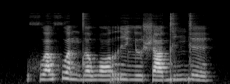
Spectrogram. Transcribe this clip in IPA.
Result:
xʷ a xʷ a n d ɐ w ɔ r i lʲ o ʃ a d i ŋ ɡ e

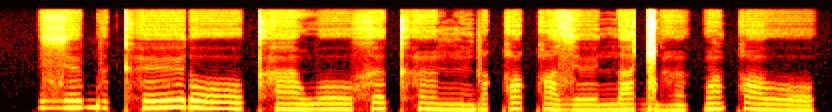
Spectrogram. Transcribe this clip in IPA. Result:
z ø b ɘ kʰ øː ɾ oː kʰ ãː w oː x ə kʰ ə̃ː ŋ õ b i q u q a z øː n a ɡ͡ǁ ə̃ | õ q oː

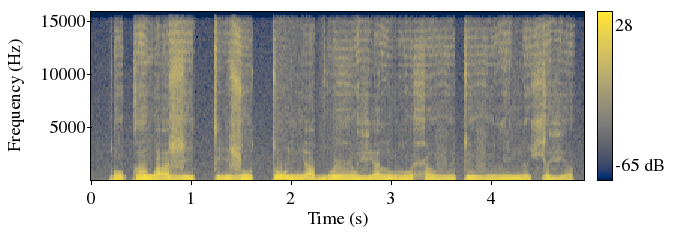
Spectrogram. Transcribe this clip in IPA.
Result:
ɾ o˨ k ɐ˦ w a̰˨ ɮ i˨ tː ḭ˨ ɮ u˦ tː o̰˦˨ ɲ a̰˨ b u˦ ʕ u˨ vʲ a̰˨ l ṵ˨ l u˨ ħ ɵ˨ v ʉ˨ t ʉ˦ v ʉ˨ l i˦ n ɵ˨ ç ɐ˨ vʲ ɐ˨

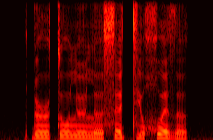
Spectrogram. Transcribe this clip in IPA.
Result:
ɗ ə˞ t o l ø l ə s ɛ tʲ ɨ χʷ ɛ ð ə

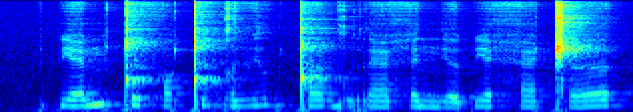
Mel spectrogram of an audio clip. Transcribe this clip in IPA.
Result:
pʲ æ mʲ ʊ ǃ ɪ h ɔ ǃ i ɡ ʌ vʲ u ɡ ǃ ʌ ɡ u r æ h ɛ nʲ ɜ pʲ æ h æ ǁ ɜ

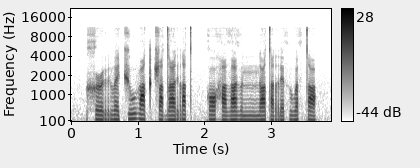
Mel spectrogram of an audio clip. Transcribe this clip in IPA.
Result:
x ə˞ r β ɛ t͡ʃ u β æ tˤ t͡ʃ ə dˤ i r ɛ tˤ kː ɔ h ɛ ðˤ ɛ ð ʊ nː u tˤ ə r ɛ θ β ʊ θ tˤ u

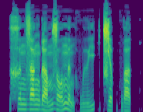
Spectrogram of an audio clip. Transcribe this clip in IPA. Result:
x ə˧ n z a˧ ŋ ɗ a˨˦ m z ɔ˨˦ n ə˧˩ n h w ɨ˨˦ j | t͡ɕ ɛ˨˩ p̚ h w a˨˩ t̚

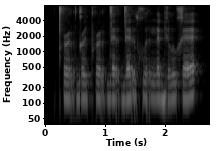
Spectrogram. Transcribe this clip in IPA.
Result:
t̪ʰ ə˞ r ɡ ə˞ ɪ̯ pʰ ə˞ r d ɛ r d ɛ r xʷ ɛ r n ɛ bʲ ə l u x ɛ

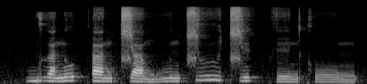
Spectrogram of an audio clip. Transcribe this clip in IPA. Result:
b ɯ˧ a̯ n o˦˥ k̚ ʔ a˧ n t͡ɕ a˨˩ m w u˧ n t͡ɕ ɯː˥˩ t͡ɕ e˥˩ k̚ pʰ e˧ n kʰ o˧ m

